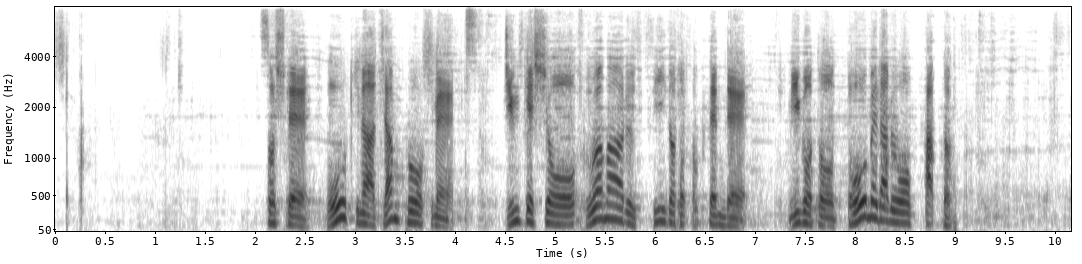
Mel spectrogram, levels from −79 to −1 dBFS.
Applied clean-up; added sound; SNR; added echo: neural separator model SepFormer DNS4.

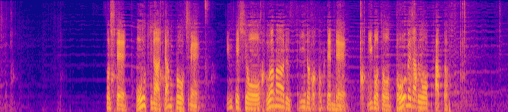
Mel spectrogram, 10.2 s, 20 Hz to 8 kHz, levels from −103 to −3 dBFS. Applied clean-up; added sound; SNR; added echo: neural mask model RNNoise.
